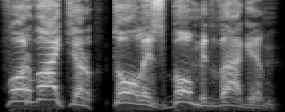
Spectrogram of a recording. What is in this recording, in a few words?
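Heavy cart moving forward offense, german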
